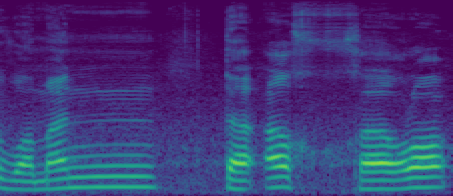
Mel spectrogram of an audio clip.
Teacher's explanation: نون یہاں پہ ساکن ہے، یہاں پہ ہم اخفا کریں گے ، ومن تأخر تأخر خوا بھی موٹا را بھی موٹا، حمزہ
